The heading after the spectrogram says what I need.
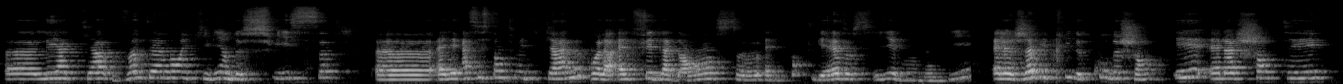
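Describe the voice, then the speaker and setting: A woman with a fairly high voice chats casually through her review, full of pauses, fillers and restarts. Her voice carries a noticeable echo from the room. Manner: hesitant, many fillers and restarts. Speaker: vlogger reviewing a TV talent show. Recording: echoey room.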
